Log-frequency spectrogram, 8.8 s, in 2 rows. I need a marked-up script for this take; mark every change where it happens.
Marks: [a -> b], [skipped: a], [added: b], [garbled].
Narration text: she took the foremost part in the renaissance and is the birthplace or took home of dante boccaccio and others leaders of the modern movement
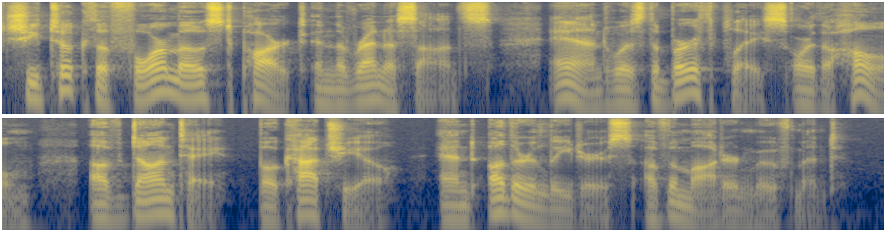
she took the foremost part in the renaissance and [is -> was] the birthplace or [took -> the] home of dante boccaccio and [others -> other] leaders of the modern movement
